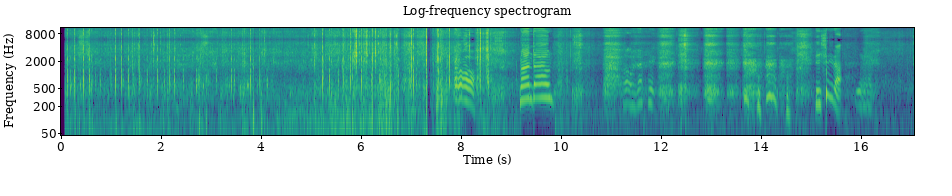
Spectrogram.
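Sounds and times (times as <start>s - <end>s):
wind noise: 0.1s - 9.1s
bike rattling over bumps: 0.1s - 9.2s
tyre noise: 0.1s - 10.5s.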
